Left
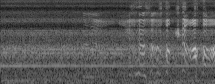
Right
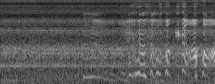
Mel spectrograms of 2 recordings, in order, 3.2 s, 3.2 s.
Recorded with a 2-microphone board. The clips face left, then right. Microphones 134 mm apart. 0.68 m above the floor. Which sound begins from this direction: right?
Crying, at 1.2 s.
